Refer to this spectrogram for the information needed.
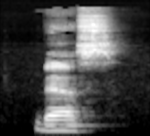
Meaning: to kiss
- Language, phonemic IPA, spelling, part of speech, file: Moroccan Arabic, /baːs/, باس, verb, LL-Q56426 (ary)-باس.wav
